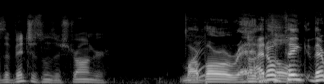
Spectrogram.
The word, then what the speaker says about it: Marlboro: How do you pronounce that? That's Marlboro.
